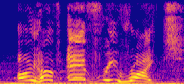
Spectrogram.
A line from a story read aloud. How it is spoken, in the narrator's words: he shouted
